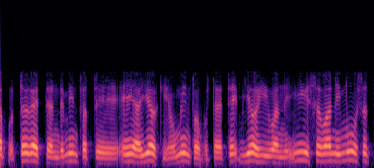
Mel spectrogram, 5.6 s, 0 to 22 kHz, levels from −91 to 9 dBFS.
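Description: Throughout, the speech passes through the iLBC codec, likely in its 30 ms frame mode, leaving a 250 Hz to 3.5 kHz band and plainly rough, synthetic-sounding speech.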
